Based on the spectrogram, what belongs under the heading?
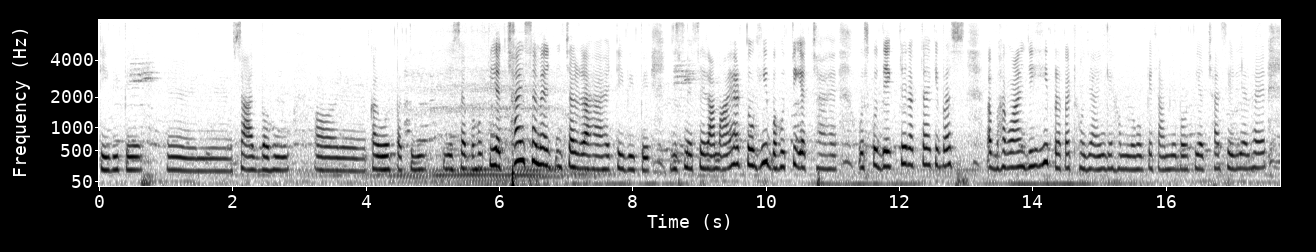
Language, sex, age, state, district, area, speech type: Hindi, female, 45-60, Uttar Pradesh, Chandauli, rural, spontaneous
